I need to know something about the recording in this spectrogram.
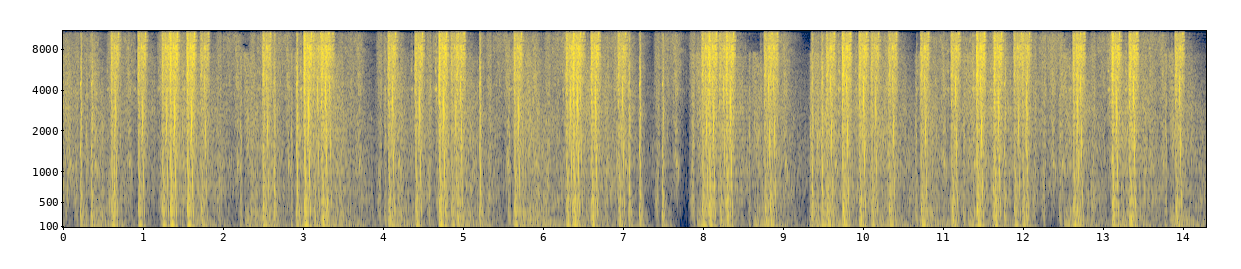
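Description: Small explosions pop as game creatures are hit.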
